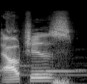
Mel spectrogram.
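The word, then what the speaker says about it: Owtches: So these things right here, these are called ouches, spelled O-W-T-C-H, and it sounds a lot like ouch as you would spell it like the common word.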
